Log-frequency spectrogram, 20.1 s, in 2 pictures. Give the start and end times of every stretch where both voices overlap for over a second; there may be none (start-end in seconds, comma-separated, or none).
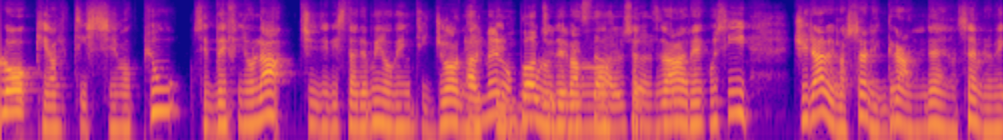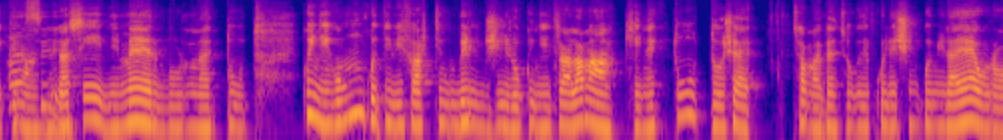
4.6-7.0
